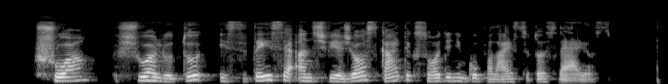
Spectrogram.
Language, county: Lithuanian, Klaipėda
